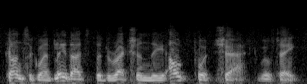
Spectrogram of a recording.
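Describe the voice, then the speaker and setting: A man's voice: lowish voice, sing-song, brisk, breathy edge. An American man narrating a 1950s instructional film in a didactic, explanatory way. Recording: dull, muffled 1950s film soundtrack.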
